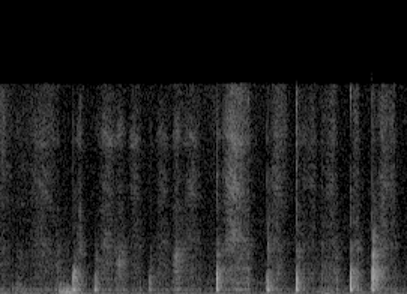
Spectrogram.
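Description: Chalk writing on a chalkboard: a faint run of about ten short, separate taps and strokes as the chalk meets the board.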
